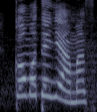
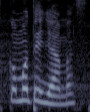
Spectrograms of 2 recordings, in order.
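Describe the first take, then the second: First: Put-on high, friendly question to a child; bright, high-pitched question; adult asking. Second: Level, plain parrot of the question; child echoing. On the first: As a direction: ask it up high and inviting. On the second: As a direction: repeat it back without meaning. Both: Shown as a demonstration. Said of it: "tenemos también la ecolalia".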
